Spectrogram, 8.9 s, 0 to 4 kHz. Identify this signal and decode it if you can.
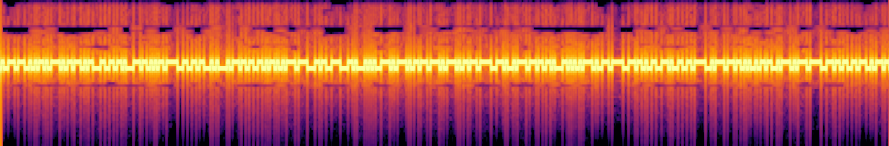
RTTY, about 45.45 baud. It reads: AND BIG STICK IDEOLOGY THE GREAT WHITE FLEET IN
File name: fsk170 / usnavy3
